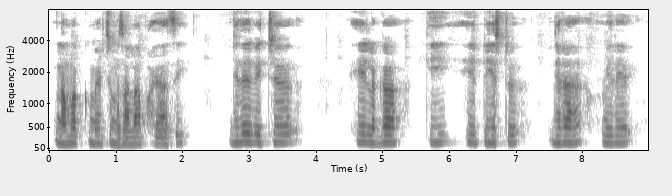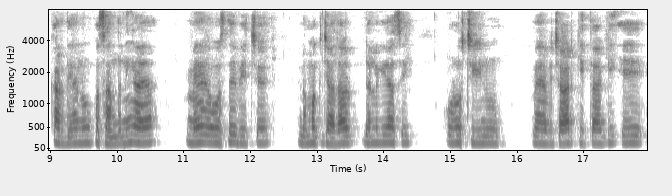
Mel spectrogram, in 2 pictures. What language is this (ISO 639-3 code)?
pan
